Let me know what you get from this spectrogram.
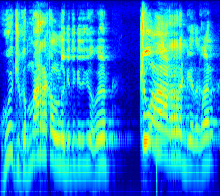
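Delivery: hammed-up ranting at his wife; mock angry outburst. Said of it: "kan nunjukin ego dong".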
